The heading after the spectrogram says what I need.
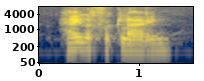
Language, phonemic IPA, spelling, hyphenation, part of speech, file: Dutch, /ˈɦɛi̯.ləx.vərˌklaː.rɪŋ/, heiligverklaring, hei‧lig‧ver‧kla‧ring, noun, Nl-heiligverklaring.ogg
- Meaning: canonization (US); canonisation (UK) as a saint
